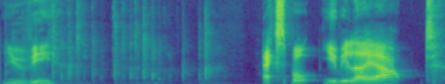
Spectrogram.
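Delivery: slow, high mock Cockney drawl of "Layout"; Cockney accent. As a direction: put on a hammed-up Cockney accent. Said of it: "hard to say in a Cockney accent".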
